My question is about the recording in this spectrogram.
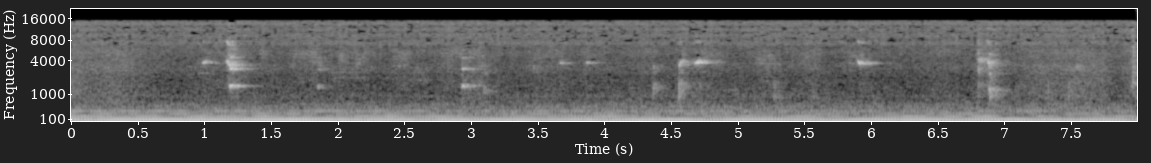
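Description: A steady low hum runs through the whole pause. A few faint, short high chirps are scattered through it, and there is a soft click about seven seconds in.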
